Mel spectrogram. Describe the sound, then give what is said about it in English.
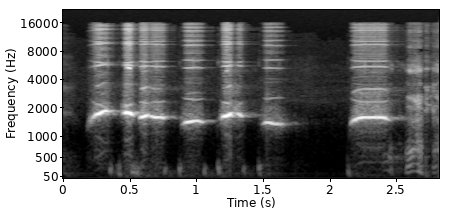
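A person whistles an imitation of a New York bird's call, a series of short, bright chirping notes with slight pitch bends, a brief pause, then one longer sustained whistle followed by breathy noise. “Yeah, could you imagine like the New York birds? They go.”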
